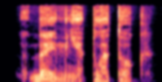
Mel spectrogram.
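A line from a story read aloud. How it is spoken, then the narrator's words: Quiet, childlike broken sigh. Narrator (Russian): тихо ответила она и по-детски прерывисто вздохнула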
